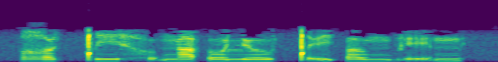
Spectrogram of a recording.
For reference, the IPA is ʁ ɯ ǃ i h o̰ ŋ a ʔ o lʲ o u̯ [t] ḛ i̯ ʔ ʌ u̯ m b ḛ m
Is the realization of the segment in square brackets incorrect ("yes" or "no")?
yes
